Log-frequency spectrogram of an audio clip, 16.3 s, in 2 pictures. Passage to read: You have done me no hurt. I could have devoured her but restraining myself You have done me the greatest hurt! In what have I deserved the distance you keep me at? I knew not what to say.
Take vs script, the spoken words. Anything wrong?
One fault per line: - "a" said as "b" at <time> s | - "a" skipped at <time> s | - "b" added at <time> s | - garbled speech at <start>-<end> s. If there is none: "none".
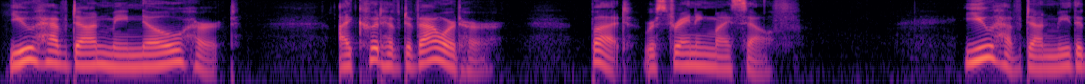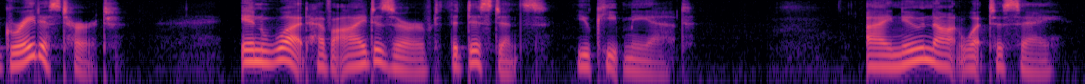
none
